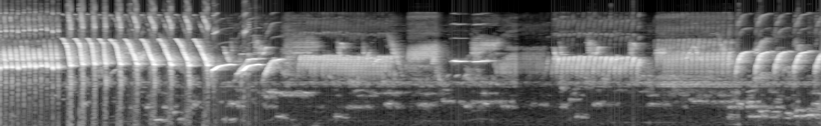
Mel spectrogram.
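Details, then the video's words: Canary singing a long 'ngerol' rolling song, used to coach young canaries: fast repeated downslurred whistles, then buzzy sustained trills and warbled phrases with brief pauses between sections. "Masteran Suara Burung Kenari GACOR Ngerol Ini Cocok Untuk PANCINGAN Kenari PAUD Ngeriwik Lekas GACOR"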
